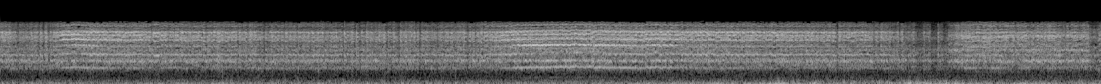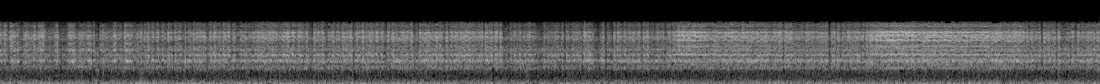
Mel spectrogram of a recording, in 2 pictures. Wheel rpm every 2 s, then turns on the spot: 200, 200, 200, 200, 200, 200, 200, 200, 200, 200, 190.
none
